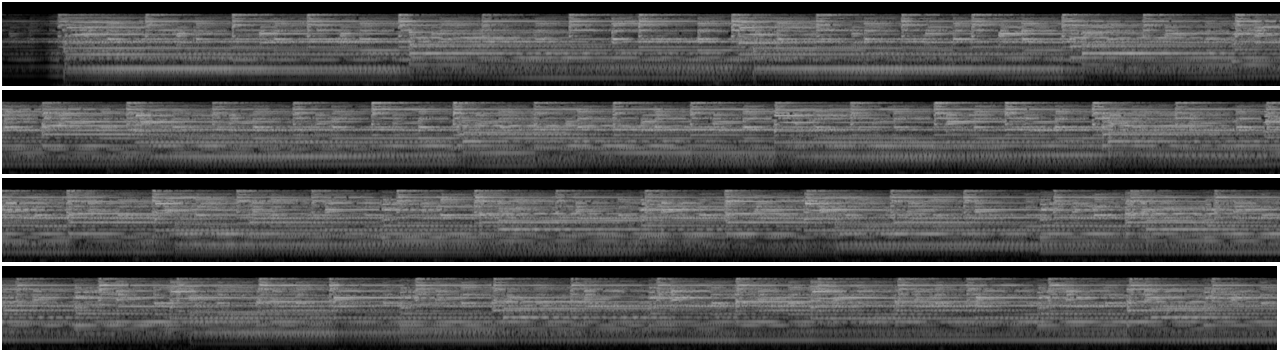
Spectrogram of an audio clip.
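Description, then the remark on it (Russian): Church bells ring continuously and loudly at a city celebration with a stage concert, a gift to the townspeople from the Rostov diocesan department for church and society relations; overlapping tones sustain and blend into a dense, resonant peal with no pause, and nobody talking. “Колокольный звон – подарок всем горожанам от Ростовского епархиального отдела по взаимоотношениям церкви и общества.”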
